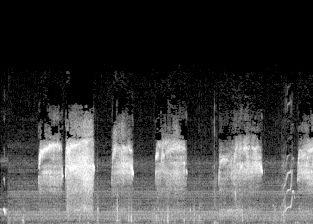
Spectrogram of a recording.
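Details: Little owl from an owl family giving harsh, hissing, high-pitched rasps, each about half a second long and repeated roughly every second; a few faint chirps in the background.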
